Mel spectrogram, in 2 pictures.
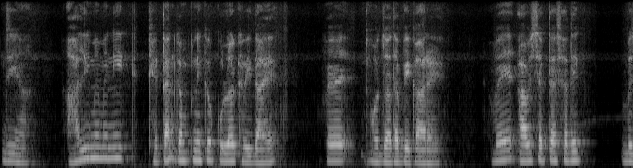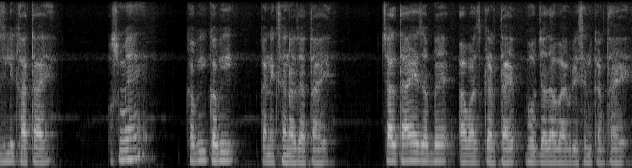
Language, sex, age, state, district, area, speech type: Hindi, male, 30-45, Rajasthan, Jaipur, urban, spontaneous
